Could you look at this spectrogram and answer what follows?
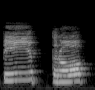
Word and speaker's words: Petrópolis: Petrópolis que eu divido Petrópolis a sílaba tônica é a antepenúltima ela é proparoxítona mas eu já tinha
